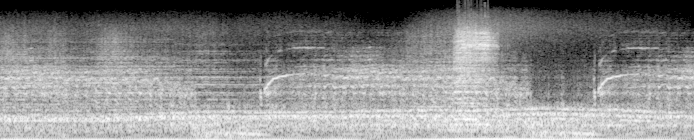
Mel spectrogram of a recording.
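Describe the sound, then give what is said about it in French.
A horse whinnies twice, a few seconds apart, with a short breathy snort between the calls, over a steady low hum of stable ambience. No one speaks. “Elle va voir Luc qui s'occupe des chevaux à l'écurie.”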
